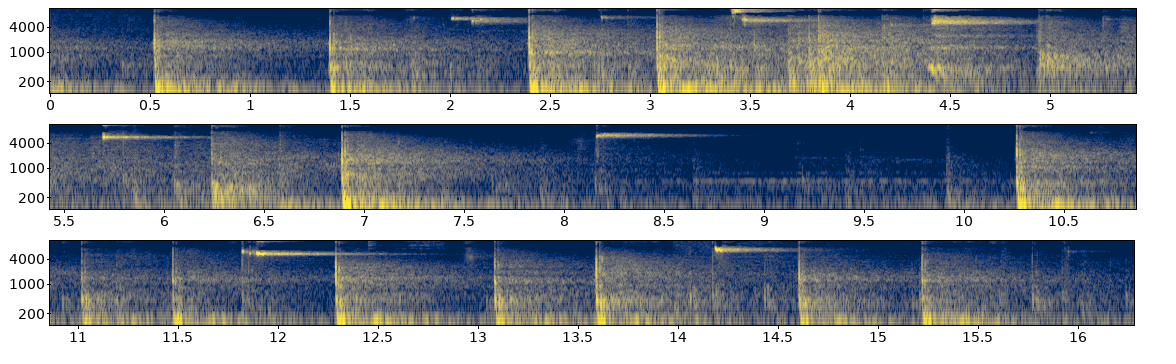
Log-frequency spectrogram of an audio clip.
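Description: Basketball dribbled on an indoor court, bouncing about once or twice a second, with short high squeaks from sneakers on the floor. The bouncing stops for about two seconds around the middle, then starts again.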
